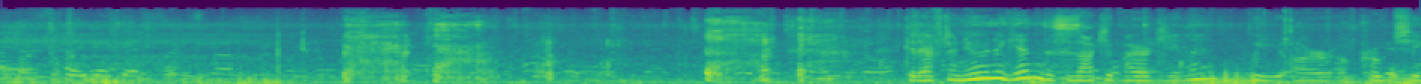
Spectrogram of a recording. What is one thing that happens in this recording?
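Several adults talk among themselves nearby outdoors.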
